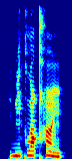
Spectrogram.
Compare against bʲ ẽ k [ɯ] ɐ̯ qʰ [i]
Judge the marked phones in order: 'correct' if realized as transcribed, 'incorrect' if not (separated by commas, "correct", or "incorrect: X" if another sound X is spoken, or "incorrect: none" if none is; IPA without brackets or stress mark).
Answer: incorrect: u, incorrect: ĩ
